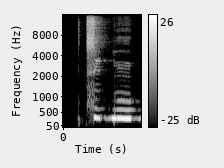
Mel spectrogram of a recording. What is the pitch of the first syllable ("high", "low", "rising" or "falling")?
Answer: high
